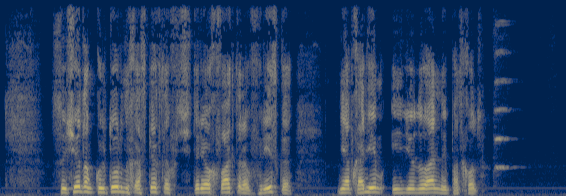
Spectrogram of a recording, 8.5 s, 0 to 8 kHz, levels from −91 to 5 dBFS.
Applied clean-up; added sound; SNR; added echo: none; Bowed string instrument; 17 dB; none.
